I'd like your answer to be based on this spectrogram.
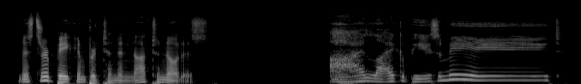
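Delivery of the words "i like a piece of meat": very high, slow shout with "meat" stretched. Reading a character repeating his order to a shopkeeper who ignores him, shouting. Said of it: "Mr. Noisy shouted".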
